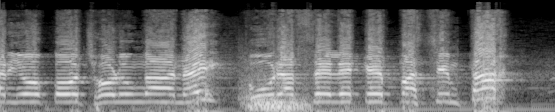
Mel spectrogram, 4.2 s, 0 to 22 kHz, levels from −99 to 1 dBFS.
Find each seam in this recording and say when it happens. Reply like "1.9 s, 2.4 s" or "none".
1.7 s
